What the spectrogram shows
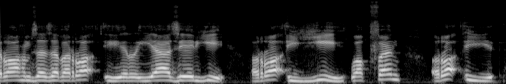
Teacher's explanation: تھوڑا سا معمولی سا یا کو ظاہر کریں گے رکتے ہوئے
